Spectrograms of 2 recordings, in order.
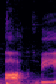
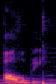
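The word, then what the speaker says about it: Ahlbi: You guys told me that I'm not supposed to say his name Akbi, I'm supposed to say his name Albie.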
